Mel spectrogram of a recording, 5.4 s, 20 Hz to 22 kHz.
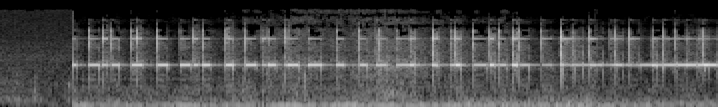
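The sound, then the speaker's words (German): iPhone message alert chimes go off over and over in quick succession as a fuzzer sends about 400 to 500 SMS per second, a dense, loud stream of bright, high-pitched electronic tones overlapping without pause, with no one talking. “Also da gibt es iPhones, die drehen einfach so ein bisschen durch.”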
